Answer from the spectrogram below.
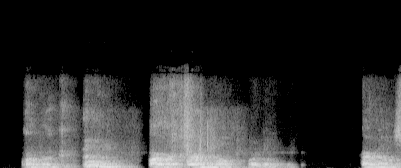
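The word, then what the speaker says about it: Barbara Karmel: Barbara Carmel. Pardon? Carmel is spelled with a K, but nobody does it.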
